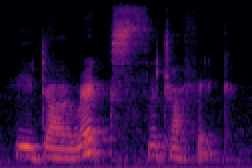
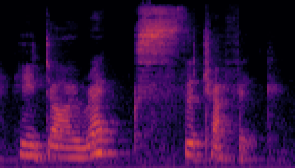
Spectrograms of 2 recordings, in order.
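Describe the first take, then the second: Both takes have the same delivery.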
